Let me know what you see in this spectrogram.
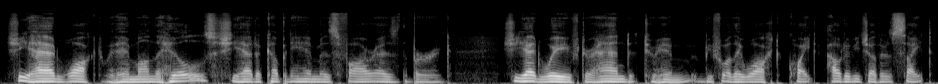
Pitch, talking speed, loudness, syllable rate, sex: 120 Hz, 210 wpm, -18 LUFS, 5.0 syllables/s, male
